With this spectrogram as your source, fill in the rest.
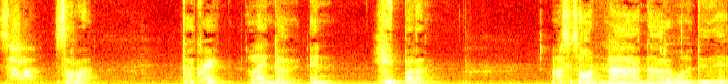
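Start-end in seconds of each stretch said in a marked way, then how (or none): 0.0-4.3 hushed, scheming, conspiratorial whisper. Retelling what someone whispered to you at a bar, retelling a whisper. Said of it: "Vigo whispers to me".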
